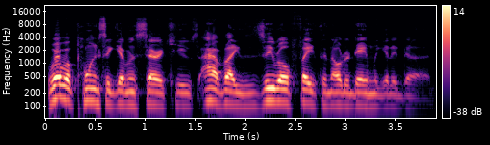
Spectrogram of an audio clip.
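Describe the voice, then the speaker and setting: A man's voice: on the low side, fast talker, dry recording. A man on a sports betting panel, blunt and teasing, laughing through his jokes. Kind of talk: casual sports talk.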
